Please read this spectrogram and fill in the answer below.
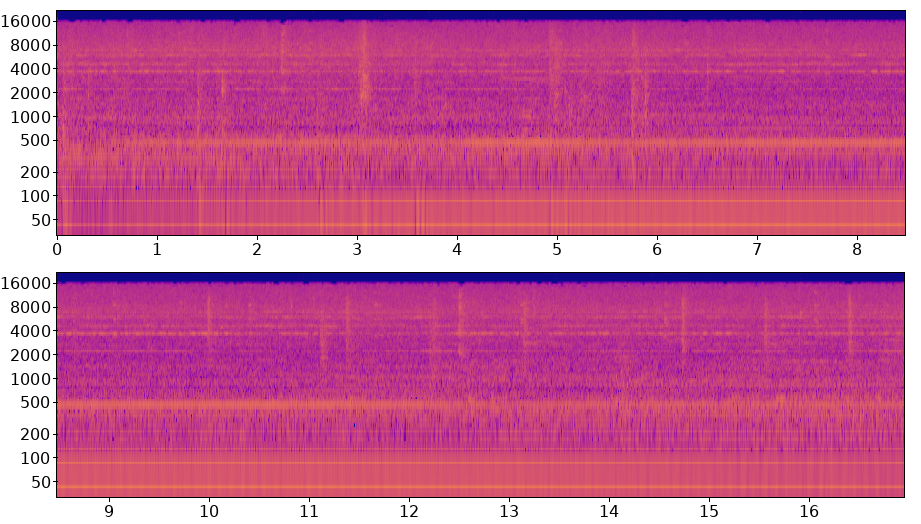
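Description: Steady mechanical hum with one clear pitch and a low rumble beneath it, with a few faint clicks.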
